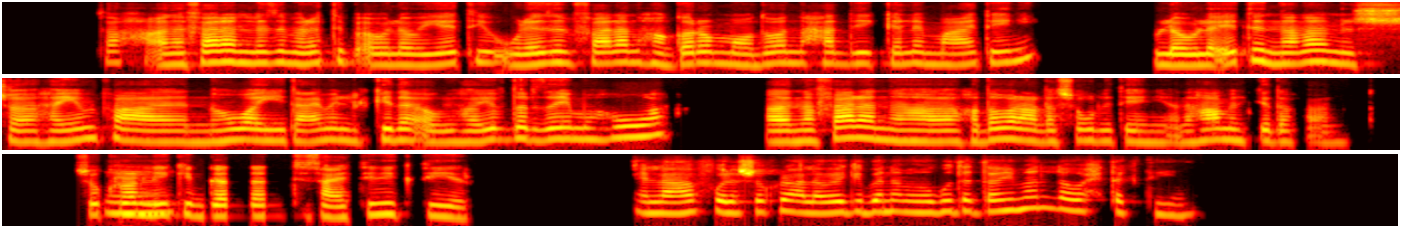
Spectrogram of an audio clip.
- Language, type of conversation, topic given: Arabic, advice, إزاي أتعامل مع ضغط الإدارة والزمايل المستمر اللي مسببلي إرهاق نفسي؟
- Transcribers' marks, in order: tapping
